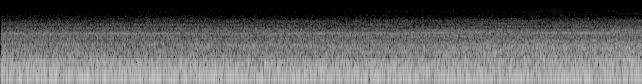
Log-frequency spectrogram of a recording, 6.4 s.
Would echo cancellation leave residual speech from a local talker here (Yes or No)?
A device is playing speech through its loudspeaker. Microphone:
No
